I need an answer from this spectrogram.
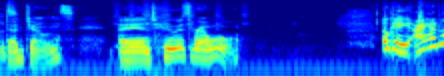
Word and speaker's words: Raoul: the other versions also i always say his name ral cause that's how they say it in the movie for some reason which makes no sense like it's raul that's like how the name is said but everyone in the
